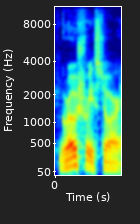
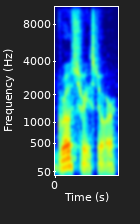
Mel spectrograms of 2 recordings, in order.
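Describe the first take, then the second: First: The middle consonant is pronounced as sh. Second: The middle consonant is pronounced as s. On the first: "if you say grocery store" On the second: "instead of grocery store"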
